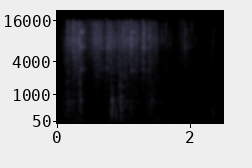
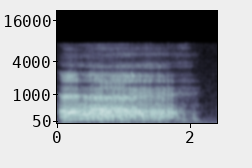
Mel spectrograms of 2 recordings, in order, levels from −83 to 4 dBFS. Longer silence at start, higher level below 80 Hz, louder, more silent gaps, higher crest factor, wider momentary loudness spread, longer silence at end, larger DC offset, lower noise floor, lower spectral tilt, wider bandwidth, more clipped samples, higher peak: about the same, 0.05 s vs 0 s; second, under -90 dBFS vs -36 dBFS; second, -42 LUFS vs -11 LUFS; neither; first, 28 dB vs 12 dB; first, 16 LU vs 11 LU; second, 0.1 s vs 0.3 s; second, under 0.1% vs 0.4%; first, -65 dBFS vs -35 dBFS; second, 2.5 dB/octave vs -6.5 dB/octave; first, 17 kHz vs 8 kHz; second, under 0.1% vs 0.1%; second, -18 dBFS vs 0 dBFS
